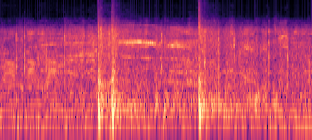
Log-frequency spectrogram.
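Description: A rocket whistles as it shoots up.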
